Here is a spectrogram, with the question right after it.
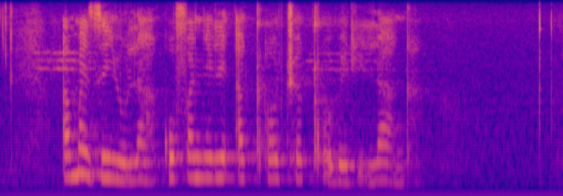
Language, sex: South Ndebele, female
